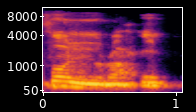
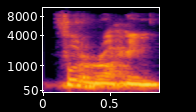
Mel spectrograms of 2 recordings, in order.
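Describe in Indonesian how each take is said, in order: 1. Bunyi n dikekalkan dengan dengung. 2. Bunyi n bergabung ke r tanpa dengung. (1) "jangan fun rahim" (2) "Dia baca tanpa dengung. Tanpa dengung. Fur rahim terus"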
